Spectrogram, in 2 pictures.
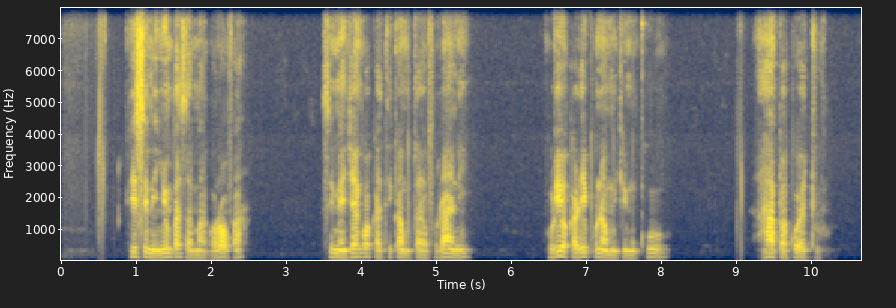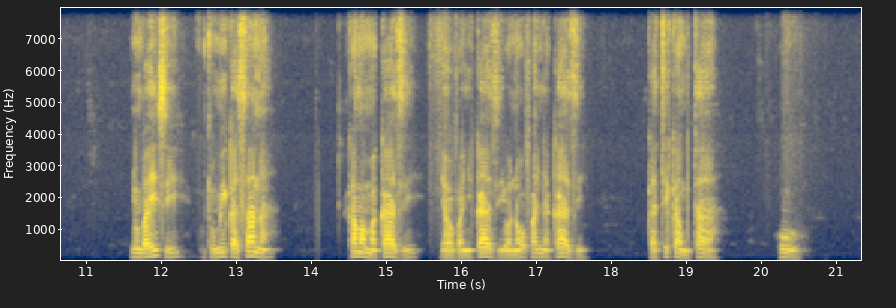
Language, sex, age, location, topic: Swahili, male, 50+, Nairobi, finance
